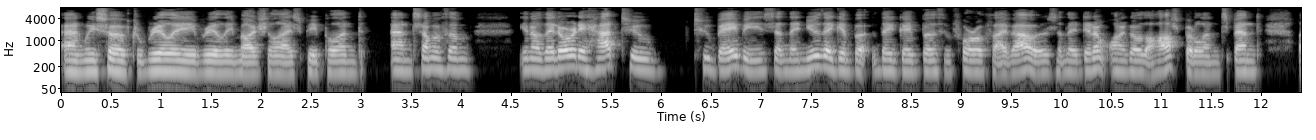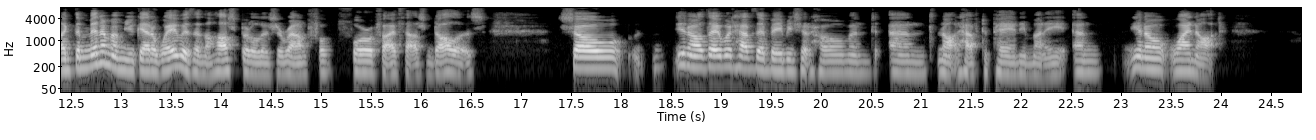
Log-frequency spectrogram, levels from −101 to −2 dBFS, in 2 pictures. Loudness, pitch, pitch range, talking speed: -25 LUFS, 150 Hz, 140-175 Hz, 200 wpm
